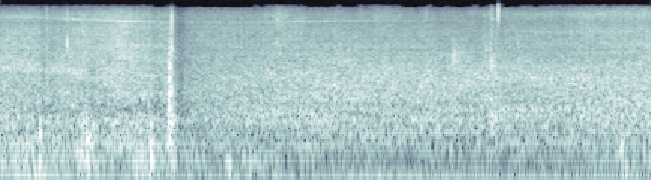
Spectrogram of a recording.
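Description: Wind rumbling on a handheld microphone, with one sharp knock about a second in.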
